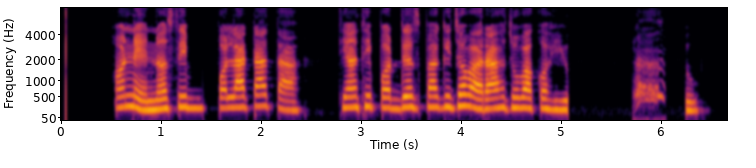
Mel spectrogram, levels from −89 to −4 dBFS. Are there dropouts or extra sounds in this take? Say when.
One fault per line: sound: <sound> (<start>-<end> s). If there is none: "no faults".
sound: bark (5.7-6.1 s)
